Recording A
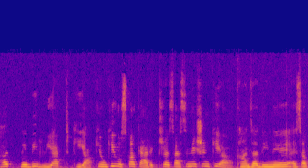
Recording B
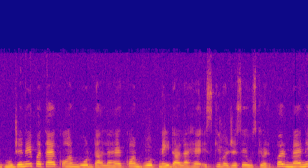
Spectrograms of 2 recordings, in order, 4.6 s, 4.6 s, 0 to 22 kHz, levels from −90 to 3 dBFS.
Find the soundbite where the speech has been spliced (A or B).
A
